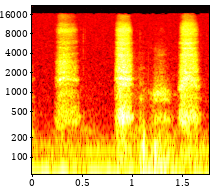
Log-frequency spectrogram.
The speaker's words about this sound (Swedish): Jag suger i mig luft.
